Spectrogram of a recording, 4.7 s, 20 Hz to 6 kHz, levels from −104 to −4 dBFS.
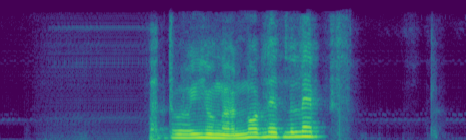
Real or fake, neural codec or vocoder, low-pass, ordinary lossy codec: fake; codec, 16 kHz in and 24 kHz out, 0.8 kbps, FocalCodec, streaming, 65536 codes; 5.4 kHz; AAC, 32 kbps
